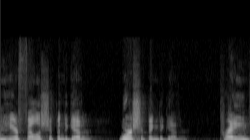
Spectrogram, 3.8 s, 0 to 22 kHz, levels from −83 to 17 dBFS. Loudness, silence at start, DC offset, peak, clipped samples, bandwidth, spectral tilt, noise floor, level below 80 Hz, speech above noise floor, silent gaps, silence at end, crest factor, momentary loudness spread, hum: -24 LUFS; 0 s; under 0.1%; -6 dBFS; under 0.1%; 16 kHz; -5.5 dB/octave; -61 dBFS; -64 dBFS; 37 dB; none; 0 s; 20 dB; 17 LU; none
